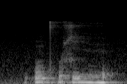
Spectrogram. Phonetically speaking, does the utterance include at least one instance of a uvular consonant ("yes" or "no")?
no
